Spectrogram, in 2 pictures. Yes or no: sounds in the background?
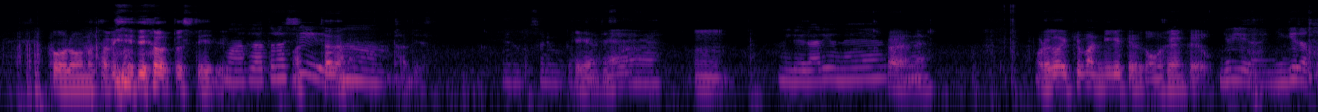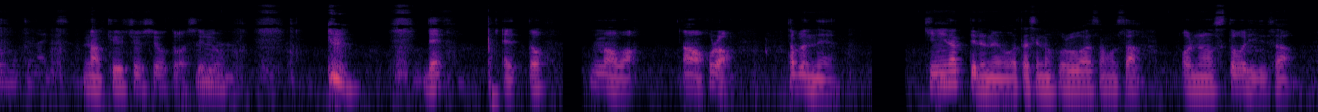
yes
